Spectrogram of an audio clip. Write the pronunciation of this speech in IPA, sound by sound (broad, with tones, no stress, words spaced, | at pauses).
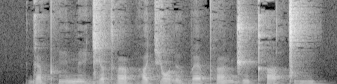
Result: ɡɛ˦pʰi˦ ni˥˨d͡ʑə˥˨dʱœ˥˨ bʱɐ˥˨t͡ɕo˥˨lɨ˨˩bɛ˨˩ pʰœ˦nd͡ʒɨ˥˨ kʰɐ˥˨ ǀi˨˩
